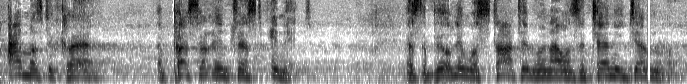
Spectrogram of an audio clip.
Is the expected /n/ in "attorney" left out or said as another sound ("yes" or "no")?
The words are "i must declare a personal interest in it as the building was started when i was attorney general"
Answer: no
